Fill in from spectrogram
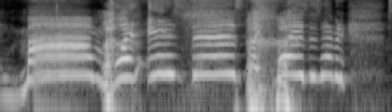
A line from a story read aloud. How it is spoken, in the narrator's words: she hears him screaming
